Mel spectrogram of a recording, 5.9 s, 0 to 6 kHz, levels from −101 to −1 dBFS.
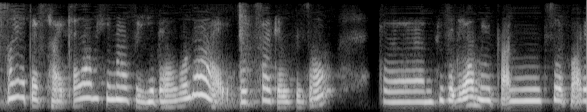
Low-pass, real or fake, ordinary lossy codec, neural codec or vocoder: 5.4 kHz; fake; none; codec, 16 kHz, 1.1 kbps, Voila-Tokenizer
